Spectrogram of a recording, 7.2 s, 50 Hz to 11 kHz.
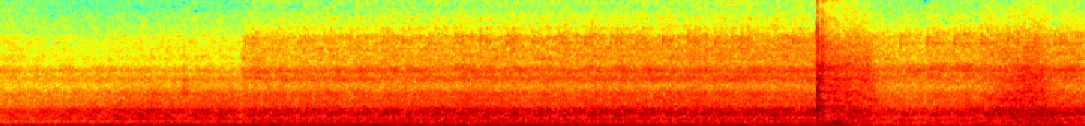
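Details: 1951 Chevy pickup V8 idling after new injectors (old ones likely all stuck open, flooding fuel) and new Denso O2 sensors, plugs cleaned, fresh gas: steady even idle, faint intake hiss, no misses or stumbles; running right now.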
